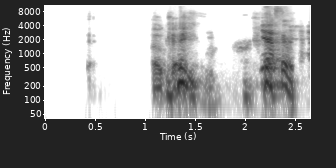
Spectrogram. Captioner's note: men chuckling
